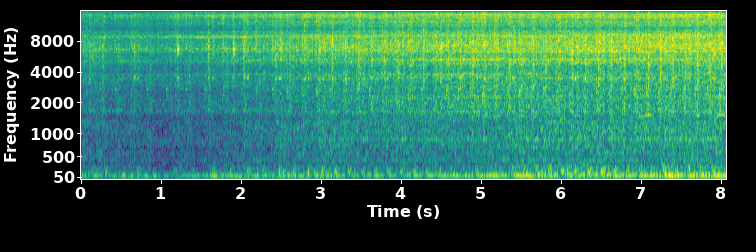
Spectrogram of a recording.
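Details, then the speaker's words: 1971 Ford F-100 V8 after sitting for years, running on gas bottle feeding the carb: fires right over into steady even burble that firms slightly as it warms; healthy idle, fuel system still needs sorting. "We're gonna crank it over and see if we can keep it running for a minute for science. Fired right over. Sounds pretty good."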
